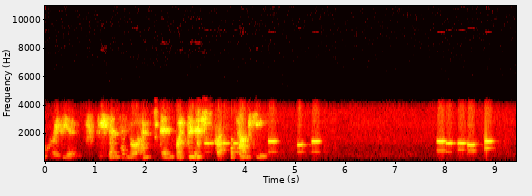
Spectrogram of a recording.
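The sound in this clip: Telephone keypad tones as a PIN is entered: a rapid run of many short beeps, then a pause and a few separate presses spaced apart.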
